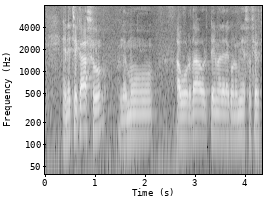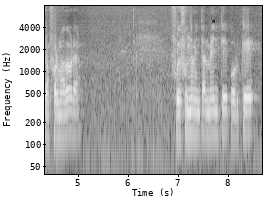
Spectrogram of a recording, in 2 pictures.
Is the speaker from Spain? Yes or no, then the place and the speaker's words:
yes; Morón de la Frontera, Andalusia, Spain; En la cooperativa de mi pueblo, Morón de la Frontera, está el mayor latifundista del pueblo y de muchos pueblos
